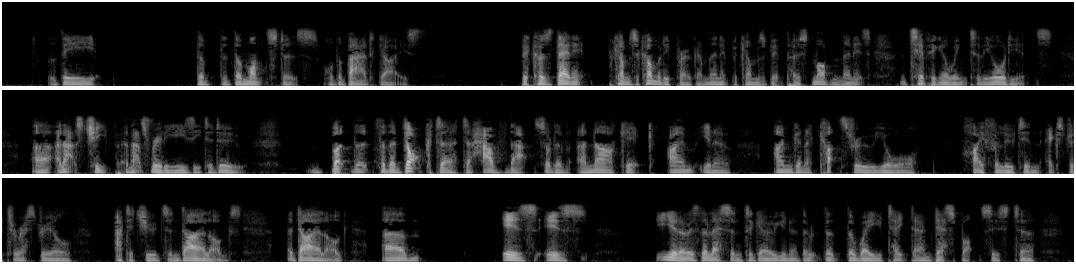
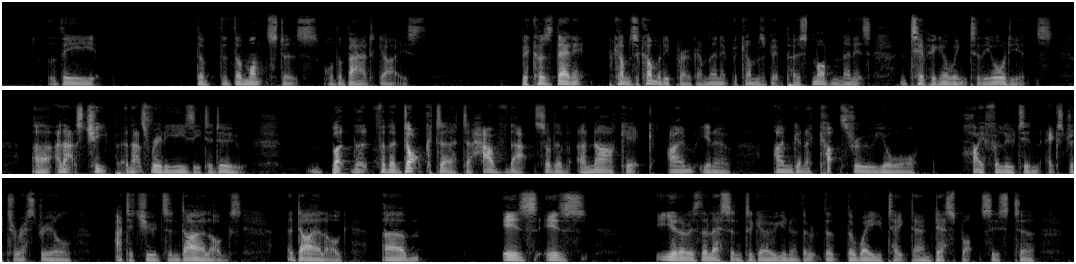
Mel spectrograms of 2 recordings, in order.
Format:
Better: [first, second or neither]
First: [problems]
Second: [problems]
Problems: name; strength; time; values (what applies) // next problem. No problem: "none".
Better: second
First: garbled, watery; badly; nothing above 5.5 kHz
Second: garbled, watery; slightly; nothing above 10.5 kHz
